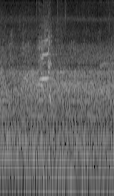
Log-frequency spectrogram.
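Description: A domestic goose honks once, a short call about a second in.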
